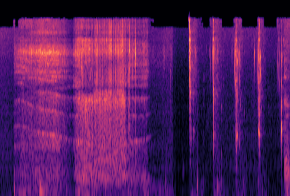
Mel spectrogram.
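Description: Someone sips from a can of Red Bull: about two seconds of loud, airy slurping and fizzing, a brief pause, then a quick run of sharp little gulps and clicks.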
